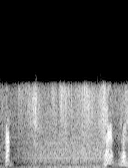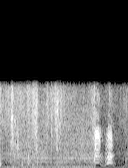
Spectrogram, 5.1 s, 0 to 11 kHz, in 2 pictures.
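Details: An 18-week-old Greater Swiss Mountain Dog puppy playing on soft St Augustine grass gives wavering, whiny yips in short pairs and bursts, separated by pauses, with some human talk in the background.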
